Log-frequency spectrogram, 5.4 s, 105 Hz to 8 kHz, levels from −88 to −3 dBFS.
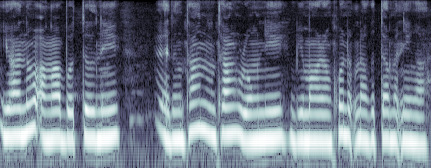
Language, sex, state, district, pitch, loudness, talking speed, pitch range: Garo, female, Meghalaya, West Garo Hills, 225 Hz, -11 LUFS, 120 wpm, 215-240 Hz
